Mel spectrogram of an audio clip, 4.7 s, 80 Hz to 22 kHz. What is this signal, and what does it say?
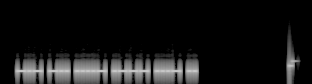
Morse code, heard as a keyed tone, about 30 wpm, 700 Hz. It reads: KD4JVI
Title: USA Call Signs - 6 Characters - 2x Character Spacing - 30wpm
